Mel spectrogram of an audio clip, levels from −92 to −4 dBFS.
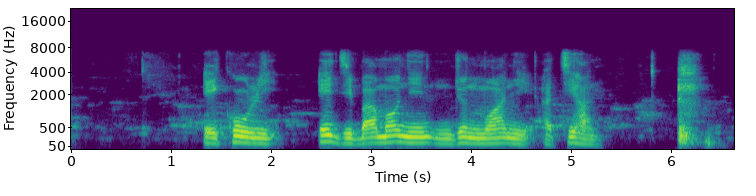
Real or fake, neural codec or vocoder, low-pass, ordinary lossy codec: real; none; 7.2 kHz; Opus, 32 kbps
